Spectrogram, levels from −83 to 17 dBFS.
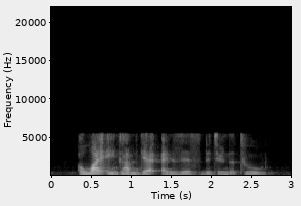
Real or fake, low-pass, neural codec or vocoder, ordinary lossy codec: fake; 5.4 kHz; codec, 24 kHz, 0.9 kbps, WavTokenizer, small release; none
